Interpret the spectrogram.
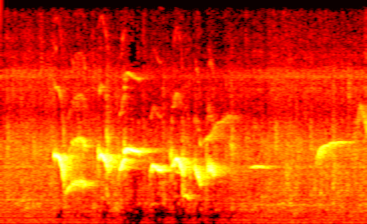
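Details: Oriental magpie-robin singing to encourage other magpie-robins to sing too. A burst of loud, warbled whistles is followed by a couple of quieter drawn-out rising notes.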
